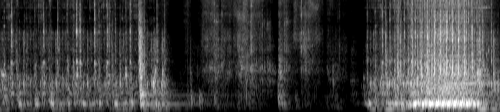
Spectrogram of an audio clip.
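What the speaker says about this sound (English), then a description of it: "Let me go ahead and top stitch this" A sewing machine top stitching a bag: a rapid mechanical stitching run, then a pause with small handling noises, then a louder steady burst of stitching near the end.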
